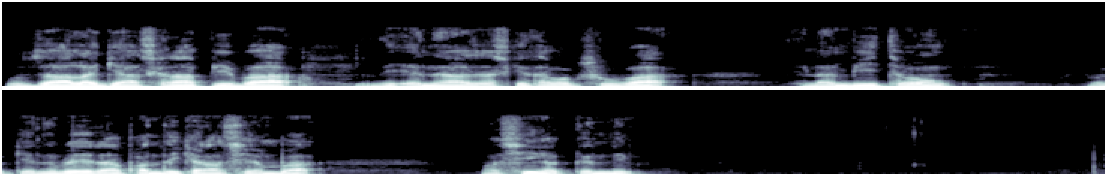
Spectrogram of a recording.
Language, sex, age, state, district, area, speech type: Manipuri, male, 30-45, Manipur, Bishnupur, rural, spontaneous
